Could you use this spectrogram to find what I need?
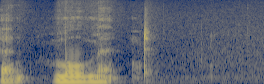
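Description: An elderly man speaks calmly and close to a microphone.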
